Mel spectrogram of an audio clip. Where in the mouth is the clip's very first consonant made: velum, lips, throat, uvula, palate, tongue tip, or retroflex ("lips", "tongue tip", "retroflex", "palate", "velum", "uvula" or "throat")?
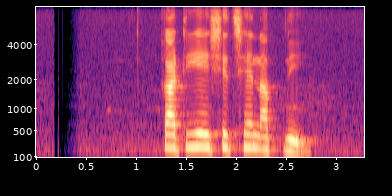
velum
